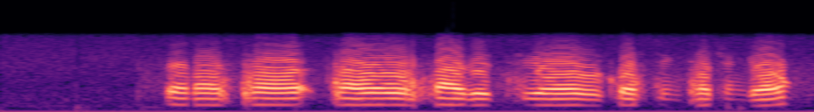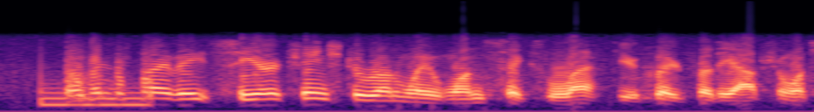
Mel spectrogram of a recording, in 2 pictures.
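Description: Air traffic control radio call: a man's voice over the narrow-band VHF tower frequency, starting about a second in after faint hiss and running on to the end with short breaks.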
